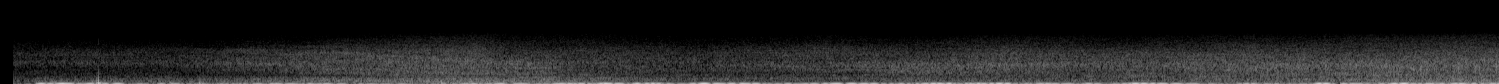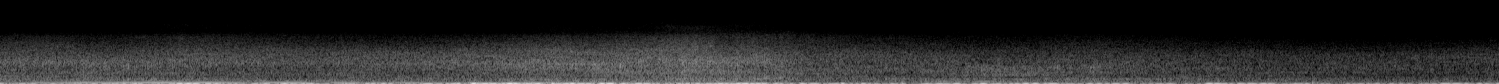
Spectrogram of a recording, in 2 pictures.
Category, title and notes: Sound effects > Other
traffic on a busy street
I recorded cars passing by.
ambience, cars, field-recording, street, traffic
